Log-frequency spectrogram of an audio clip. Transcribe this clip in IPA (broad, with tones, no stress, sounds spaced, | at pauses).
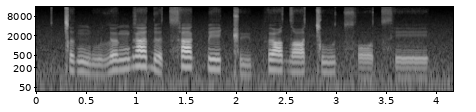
ǀ ə˦ ŋ͡m u˨ l œ˦ ŋ ɡ a˥ ɗ ə˨ t͡sʰ a˥ k͡p e˥ ǁ y˨ pʰ œ˥ dˤ a˦ ǀ u˦ t͡sʰ ɔ˩ t͡sʰ e˨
